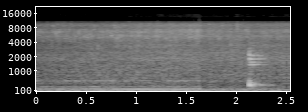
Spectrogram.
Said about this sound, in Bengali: এখানে পঁচিশ গ্রাম মতো পোস্ত বাটা রয়েছে সেটা দিয়ে দিচ্ছি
